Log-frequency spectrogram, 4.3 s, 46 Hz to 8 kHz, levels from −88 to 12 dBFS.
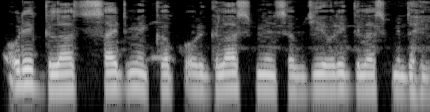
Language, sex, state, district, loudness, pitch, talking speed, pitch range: Hindi, male, Bihar, Araria, -15 LUFS, 135 Hz, 220 wpm, 130-140 Hz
